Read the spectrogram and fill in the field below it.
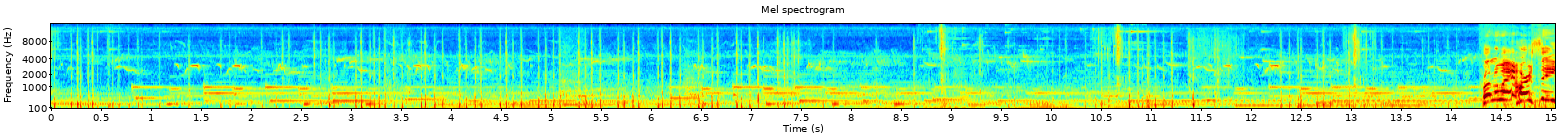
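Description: A horse runs in the Windstorm: Start of a Great Friendship Remastered video game, its quick clip-clop hoofbeats steady and fairly quiet under game music, with a louder burst near the end.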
